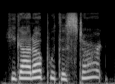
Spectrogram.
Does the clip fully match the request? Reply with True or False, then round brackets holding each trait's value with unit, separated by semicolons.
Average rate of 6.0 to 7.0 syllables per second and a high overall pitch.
True (6.5 syllables/s; 285 Hz)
